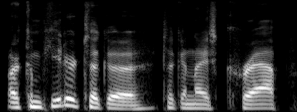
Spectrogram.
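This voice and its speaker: A man of middle pitch tells stories at length in loose, animated chat, full of fillers and restarts. His voice sits dry and close to the mic. He sounds relaxed and conversational as he hosts. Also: moderate pace, no room sound. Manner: rambling, animated storytelling with many fillers. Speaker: podcast host. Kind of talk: casual chat.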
